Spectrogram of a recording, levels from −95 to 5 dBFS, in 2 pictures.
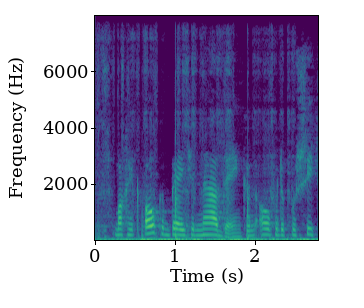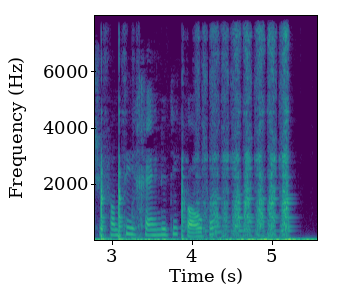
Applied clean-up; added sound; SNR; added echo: none; Writing; -2 dB; none.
